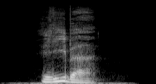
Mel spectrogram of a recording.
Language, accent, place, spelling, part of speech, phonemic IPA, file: German, Germany, Berlin, lieber, adjective / adverb, /ˈliːbɐ/, De-lieber.ogg
- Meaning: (adjective) 1. comparative degree of lieb 2. inflection of lieb 3. inflection of lieb: strong/mixed nominative masculine singular 4. inflection of lieb: strong genitive/dative feminine singular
